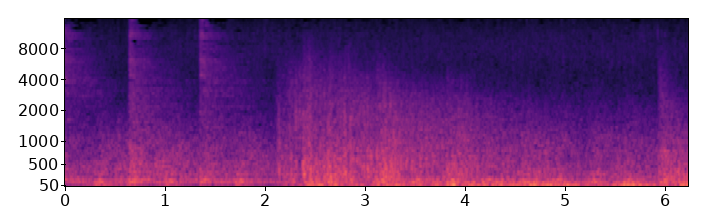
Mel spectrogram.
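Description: A thunderstorm sound effect: steady rain with thunder. There are two sharp cracks in the first second and a half, then a low rolling rumble builds from about two seconds in.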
